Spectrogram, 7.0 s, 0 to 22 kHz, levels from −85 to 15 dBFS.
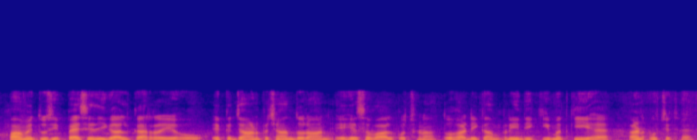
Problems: none marked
